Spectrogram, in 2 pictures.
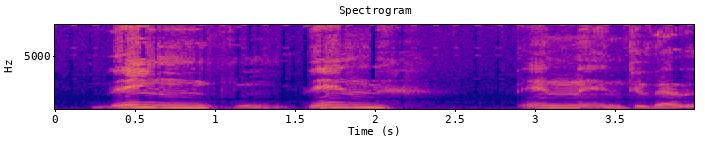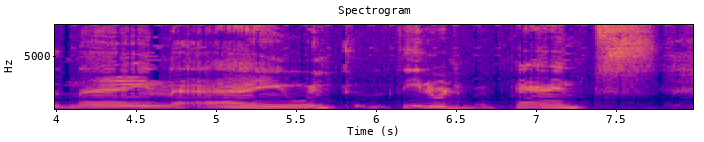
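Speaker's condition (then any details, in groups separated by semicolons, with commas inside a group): Cerebral palsy; affects all muscles; able to speak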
